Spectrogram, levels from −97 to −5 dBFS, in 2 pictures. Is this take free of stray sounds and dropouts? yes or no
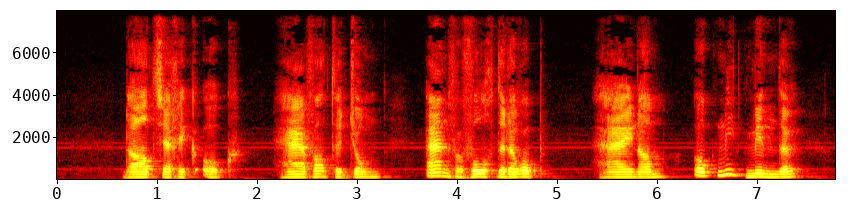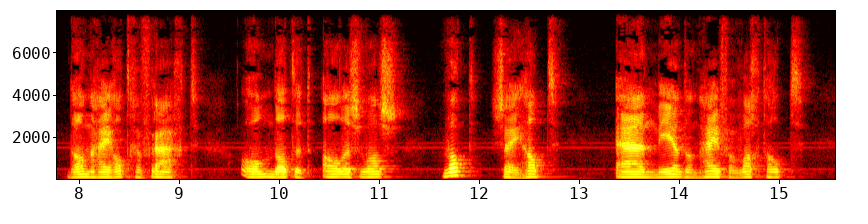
yes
